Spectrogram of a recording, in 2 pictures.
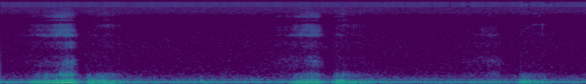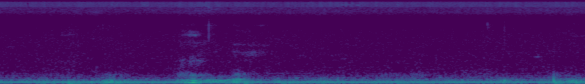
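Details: Long-coated German Shepherd puppy asleep and snoring: soft, low, breathy snores roughly every two to three seconds, some louder than others, over a steady low hum.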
